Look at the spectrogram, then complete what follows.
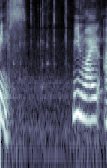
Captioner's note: time ticking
